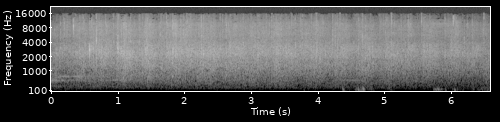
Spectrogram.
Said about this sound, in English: Come on, clap your hands.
